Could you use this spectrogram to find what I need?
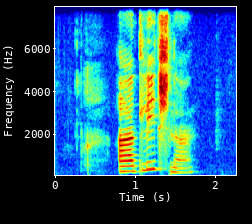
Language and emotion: Russian, positive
